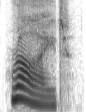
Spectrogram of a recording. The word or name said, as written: ride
